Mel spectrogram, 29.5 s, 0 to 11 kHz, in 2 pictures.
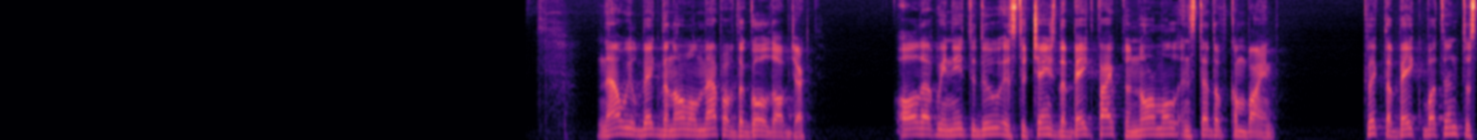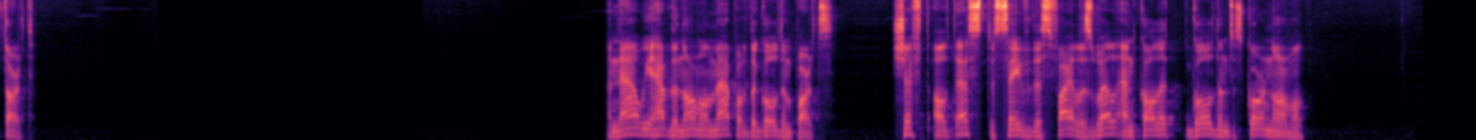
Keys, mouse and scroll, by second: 9.5-12.5 drag, 14.3-16.6 drag, 22.0 alt+shift+s.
